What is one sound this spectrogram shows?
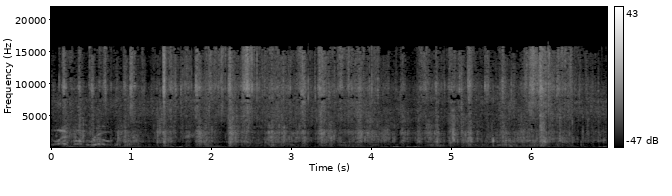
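Footsteps shuffle and crunch on gravel.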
